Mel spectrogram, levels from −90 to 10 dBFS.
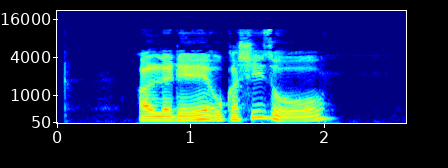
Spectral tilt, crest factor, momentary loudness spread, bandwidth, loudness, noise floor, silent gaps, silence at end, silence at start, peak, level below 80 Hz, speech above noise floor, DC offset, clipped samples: -5 dB/octave; 18 dB; 8 LU; 11.5 kHz; -22 LUFS; -73 dBFS; none; 0.55 s; 0.6 s; -6 dBFS; -62 dBFS; 51 dB; under 0.1%; under 0.1%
